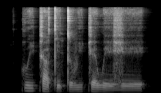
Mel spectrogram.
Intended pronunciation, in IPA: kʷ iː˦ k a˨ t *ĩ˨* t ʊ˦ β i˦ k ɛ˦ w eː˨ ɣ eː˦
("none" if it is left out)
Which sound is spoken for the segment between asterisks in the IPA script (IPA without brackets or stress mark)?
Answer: ĩ˨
